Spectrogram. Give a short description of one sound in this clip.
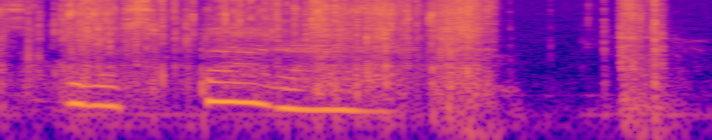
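A woman speaks close to the microphone.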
